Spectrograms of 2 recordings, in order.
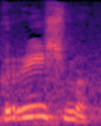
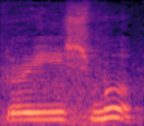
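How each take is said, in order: First: The word is said at normal speed. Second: The word is said slowly, sound by sound.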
